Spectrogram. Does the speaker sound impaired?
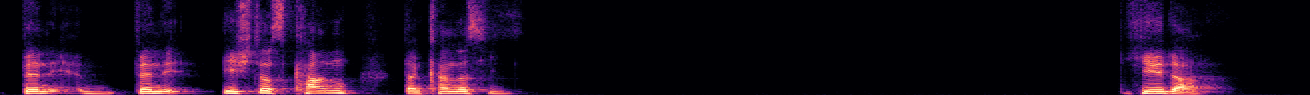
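Yes: stuttering; since childhood, hard in childhood, youth, school and nearly all speaking situations; compensates by outsourcing phone calls, social media and texting, speaks on stage; speech hangs at times, part-word repetitions; here repeated words, blocks.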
